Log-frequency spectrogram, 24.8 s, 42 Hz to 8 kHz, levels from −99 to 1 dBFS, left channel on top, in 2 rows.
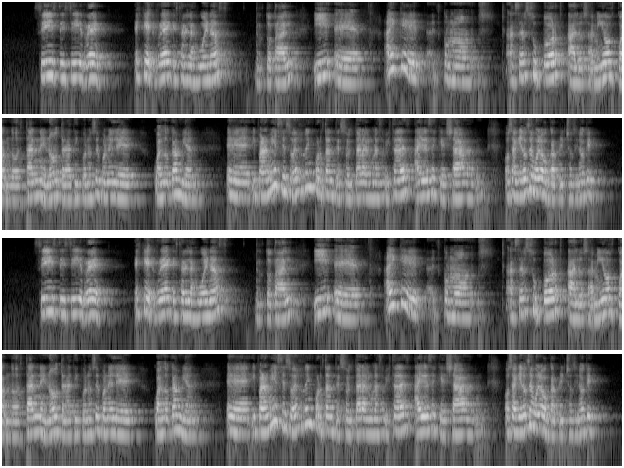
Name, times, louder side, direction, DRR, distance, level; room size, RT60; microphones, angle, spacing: voice 1, 0.7-2.0 2.6-4.4 5.0-5.8 6.2-7.2 7.6-9.6 10.1-15.0 15.4-16.3 16.9-22.0 22.4-24.2, equal, 10° right, 2 dB, 1.0 m, -29 dB
15.0 x 8.1 x 2.4 m, 0.83 s
head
